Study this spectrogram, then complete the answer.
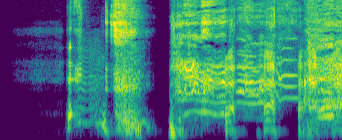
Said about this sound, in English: Sorry, it might have sounded like I was pausing for drama there, but it was a sneeze.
